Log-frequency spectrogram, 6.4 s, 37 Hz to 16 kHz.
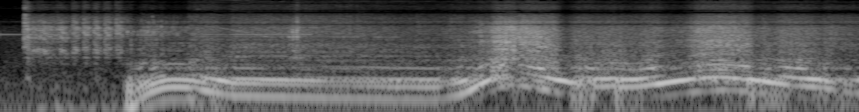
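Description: A Ferrari F430 V8 with an aftermarket sport exhaust revs hard and drops back to idle.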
